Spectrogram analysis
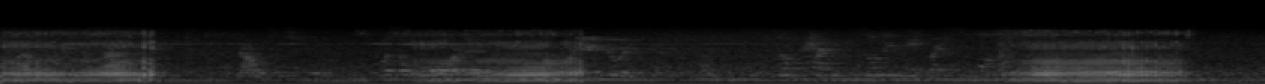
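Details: Sleeping Rottweiler snoring: loud, deep, rattling snores with quieter breathing between them; heavy snoring.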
